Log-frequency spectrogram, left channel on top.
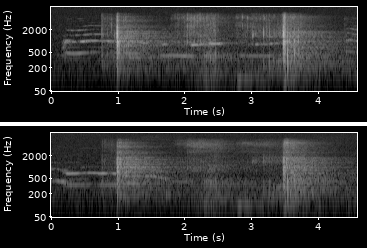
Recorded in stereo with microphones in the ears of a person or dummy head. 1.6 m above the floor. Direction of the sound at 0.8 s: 45° left (ahead or behind).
